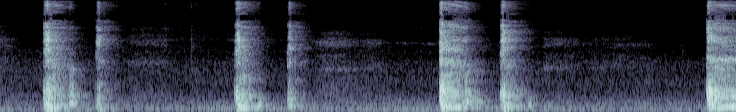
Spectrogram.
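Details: An adult woman coughing after smoking a cigarette at a party: paired cough bursts, about seven coughs in seven seconds, with throat clearing.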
